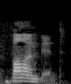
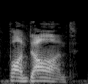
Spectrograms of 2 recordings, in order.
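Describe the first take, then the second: First: The word is pronounced in an ordinary, plain way. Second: The word is pronounced in a fancier, showier way. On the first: "instead of fondant" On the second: "calling it fondant ... because they want to make what they're doing sound more impressive"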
